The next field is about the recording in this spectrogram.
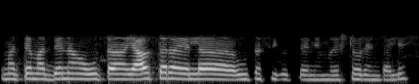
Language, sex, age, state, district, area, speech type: Kannada, female, 18-30, Karnataka, Vijayanagara, rural, conversation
